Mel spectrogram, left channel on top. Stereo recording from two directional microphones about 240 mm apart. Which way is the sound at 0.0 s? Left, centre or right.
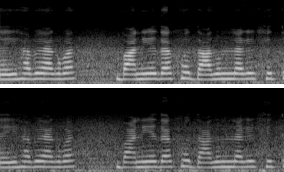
Centre.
